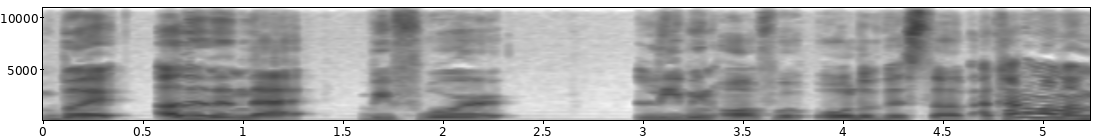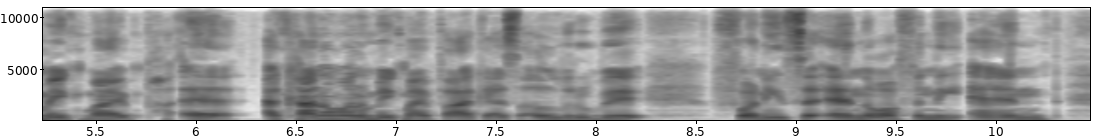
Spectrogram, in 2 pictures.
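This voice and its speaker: Speaking with a New York accent, a woman has a medium pitch, lively intonation and an animated tone at a moderate pace. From New York, Puerto Rican family. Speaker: podcast host. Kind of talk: casual chat. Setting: studio.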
